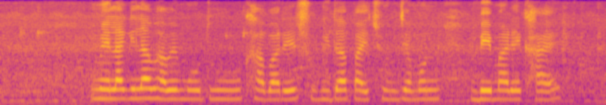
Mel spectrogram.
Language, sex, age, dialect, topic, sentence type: Bengali, female, <18, Rajbangshi, agriculture, statement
